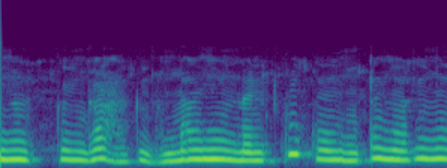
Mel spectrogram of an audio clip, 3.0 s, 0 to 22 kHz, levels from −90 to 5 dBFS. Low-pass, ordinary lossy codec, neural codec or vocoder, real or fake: 7.2 kHz; none; autoencoder, 22.05 kHz, a latent of 192 numbers a frame, VITS, trained on one speaker; fake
